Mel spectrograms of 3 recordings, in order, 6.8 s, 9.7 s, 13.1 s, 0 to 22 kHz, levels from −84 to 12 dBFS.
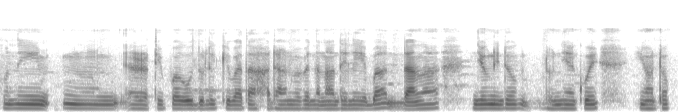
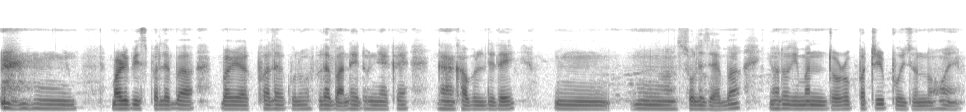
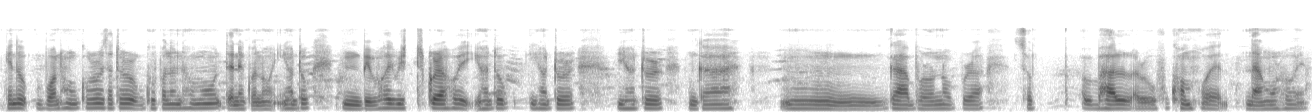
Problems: none marked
